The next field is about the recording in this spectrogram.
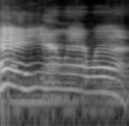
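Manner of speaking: very high, very loud, slow, shrill whiny cartoon voice. Describing how a cartoon character sounds, imitating him: whiny Roger Klotz voice. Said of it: "it's that, like, whiny, like".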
